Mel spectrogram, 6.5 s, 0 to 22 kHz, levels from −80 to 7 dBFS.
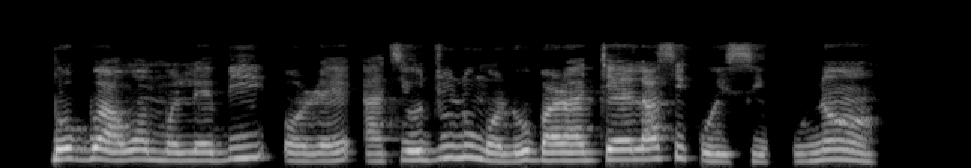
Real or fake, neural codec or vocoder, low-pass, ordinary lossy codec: fake; codec, 16 kHz, 16 kbps, FreqCodec, smaller model; none; none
